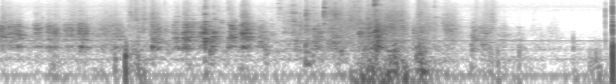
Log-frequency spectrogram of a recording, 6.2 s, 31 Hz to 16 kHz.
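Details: Two dogs play-fighting on a sofa, a 3.5-year-old 100 lb American Bulldog and an 11-month-old 25 lb beagle; heavy rhythmic panting and grunting snorts, with a few thumps and a sharp click at the close.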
